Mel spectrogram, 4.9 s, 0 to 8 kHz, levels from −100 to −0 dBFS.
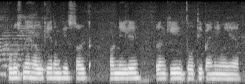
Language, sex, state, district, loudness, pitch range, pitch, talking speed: Hindi, male, Uttar Pradesh, Lalitpur, -13 LUFS, 130-140 Hz, 135 Hz, 170 wpm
